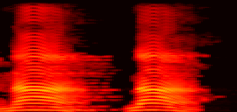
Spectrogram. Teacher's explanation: Ketika misalnya telapak tangan kalian diletakkan di depan mulut kalian, kita ucapkan misalnya nah, itu nggak ada udaranya. Kalau ada udaranya nah, seperti itu. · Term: huruf nun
